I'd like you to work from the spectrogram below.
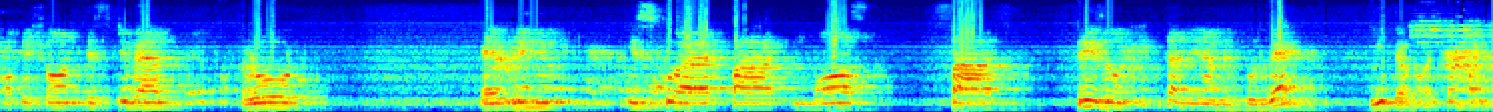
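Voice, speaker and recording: A male English teacher with a Bengali accent giving a classroom grammar lesson, listing example words and slowing down for English sentences. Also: medium pitch. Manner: reads word lists, slows right down for English sentences. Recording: distant, roomy, dull lo-fi recording.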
